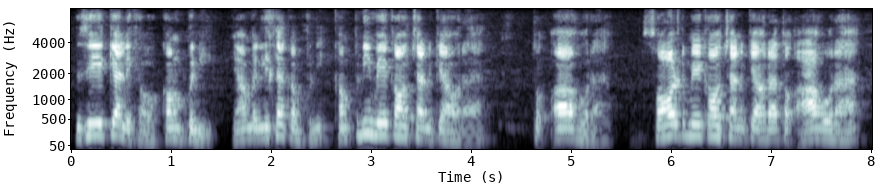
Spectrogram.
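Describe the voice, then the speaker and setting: A man teaching English pronunciation, asking and answering his own questions in a steady drilling rhythm. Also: a little high, fairly quick. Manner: addresses viewers as friends. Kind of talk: explaining with written examples on screen.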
